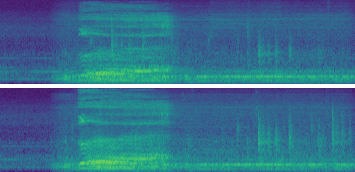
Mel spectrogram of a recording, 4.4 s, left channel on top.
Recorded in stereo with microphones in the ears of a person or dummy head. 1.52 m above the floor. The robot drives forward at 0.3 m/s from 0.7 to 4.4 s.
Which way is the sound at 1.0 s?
65° right (ahead or behind).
